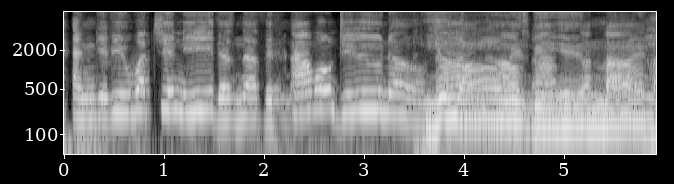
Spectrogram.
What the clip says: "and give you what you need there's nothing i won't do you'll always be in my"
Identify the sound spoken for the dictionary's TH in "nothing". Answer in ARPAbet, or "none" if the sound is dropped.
TH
